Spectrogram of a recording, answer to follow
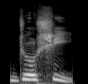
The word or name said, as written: जोषी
